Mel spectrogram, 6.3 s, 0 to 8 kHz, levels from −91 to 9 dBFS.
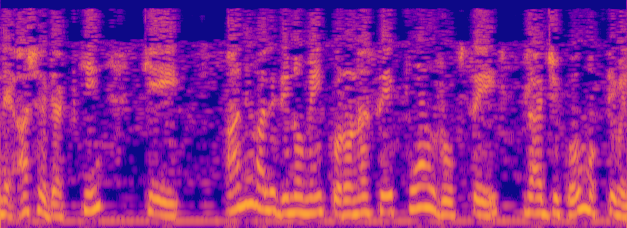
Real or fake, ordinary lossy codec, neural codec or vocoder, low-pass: real; MP3, 64 kbps; none; 7.2 kHz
